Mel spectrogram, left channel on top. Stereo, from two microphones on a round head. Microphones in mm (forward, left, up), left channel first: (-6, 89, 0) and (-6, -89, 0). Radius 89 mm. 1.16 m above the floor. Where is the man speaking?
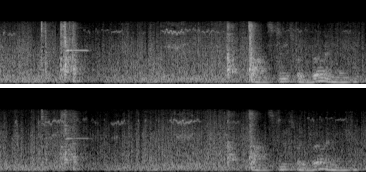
85° left, 4 m.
